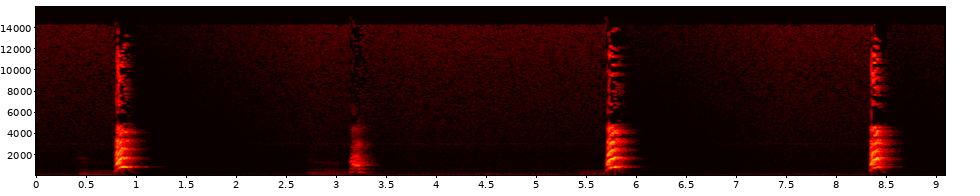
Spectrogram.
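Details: Cavalier King Charles Spaniel barking: four sharp, loud single barks spaced about two to three seconds apart, each a brief broadband burst, with quiet room background between them.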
